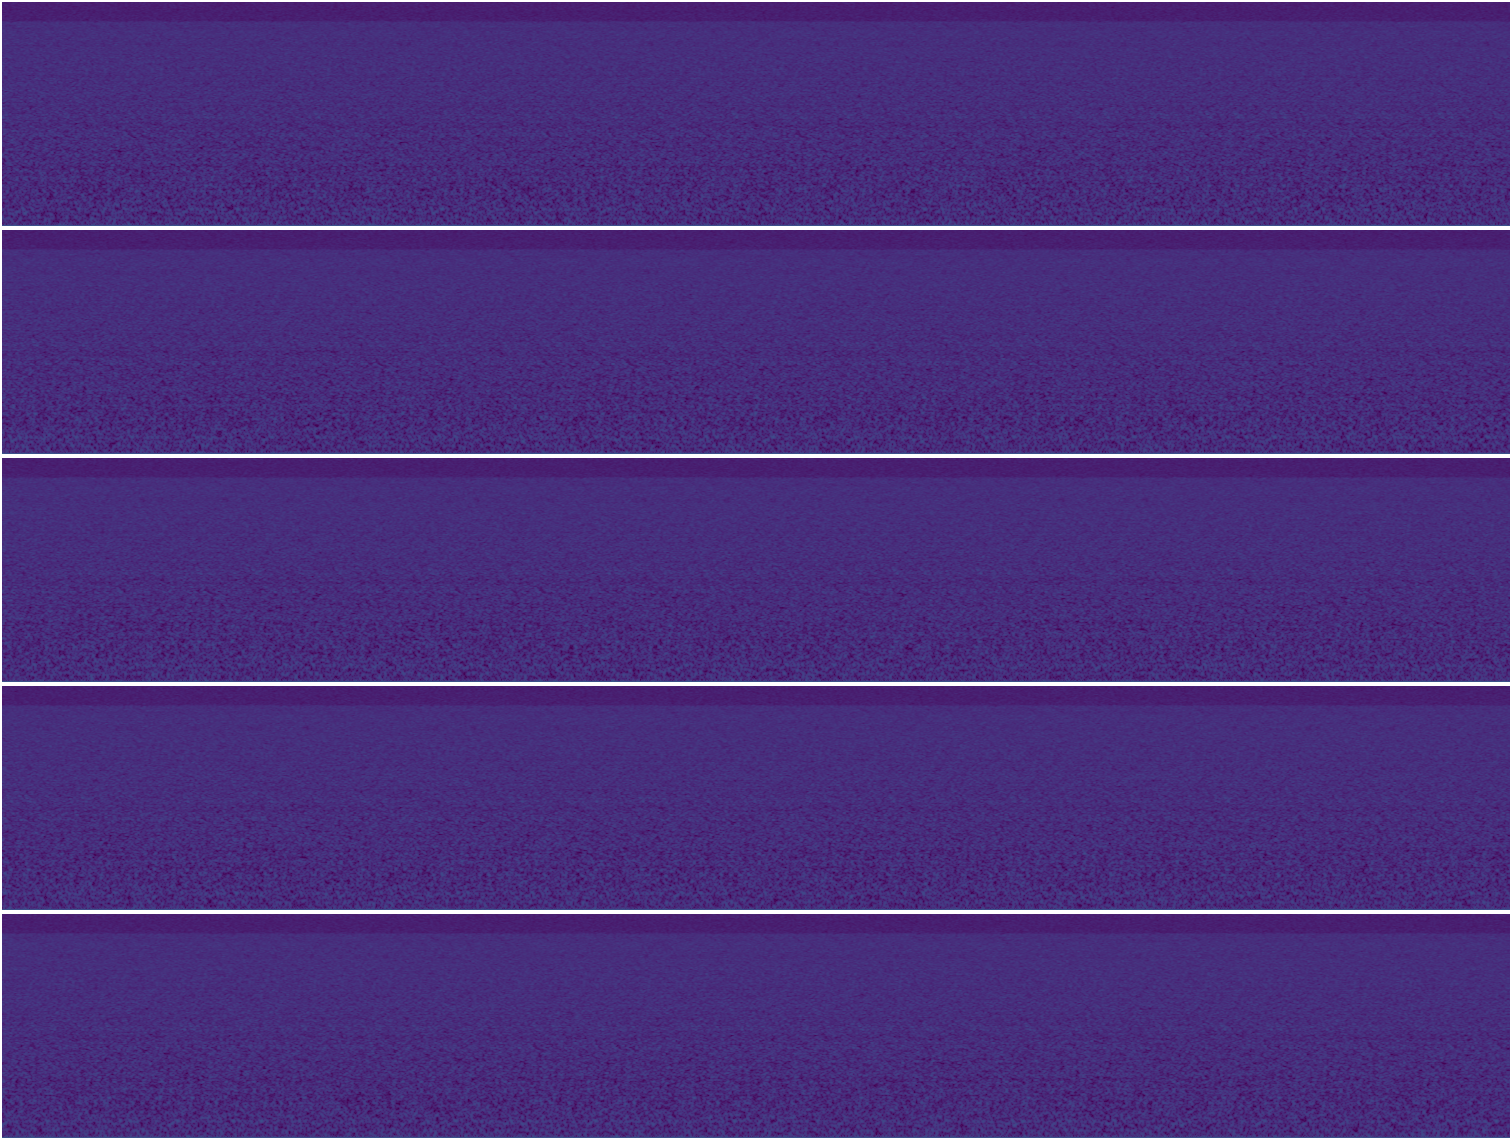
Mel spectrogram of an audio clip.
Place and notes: sand pits, natural reservation, rec. Grygorij Bagdasarov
